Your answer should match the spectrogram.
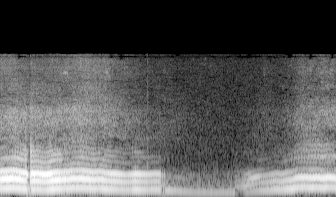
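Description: Rally-raid car's engine pulling hard as it drives away up a dirt slope. It drops off suddenly about halfway through, then builds again with a rising pitch near the end.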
